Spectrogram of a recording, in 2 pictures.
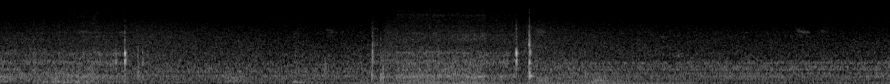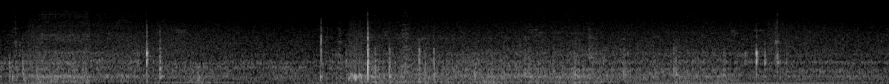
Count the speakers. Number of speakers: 0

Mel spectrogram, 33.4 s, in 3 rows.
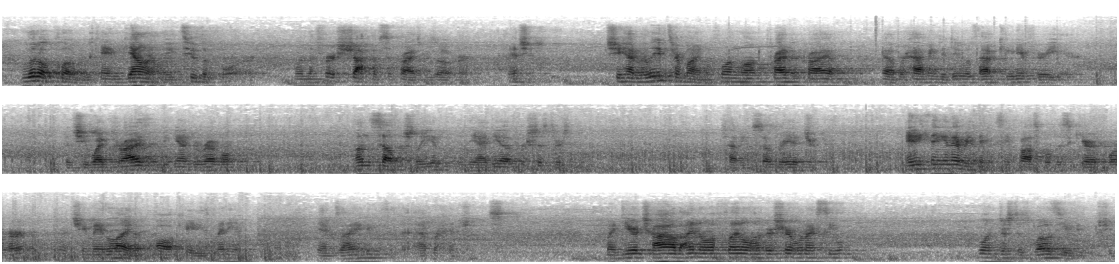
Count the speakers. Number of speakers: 1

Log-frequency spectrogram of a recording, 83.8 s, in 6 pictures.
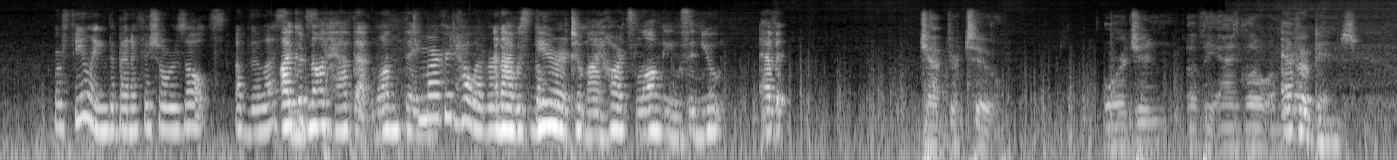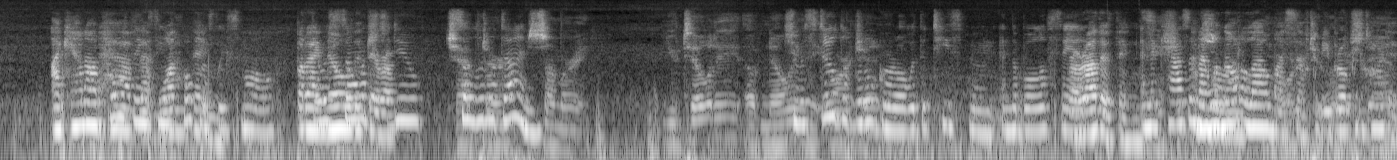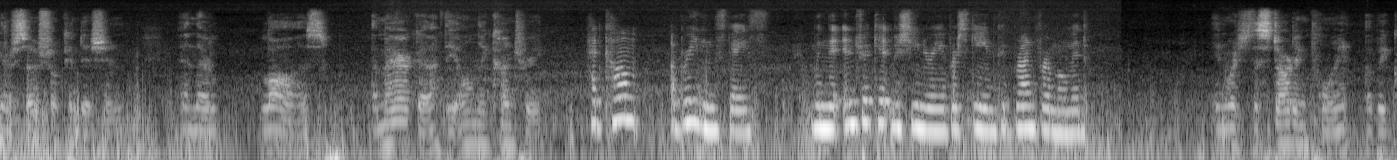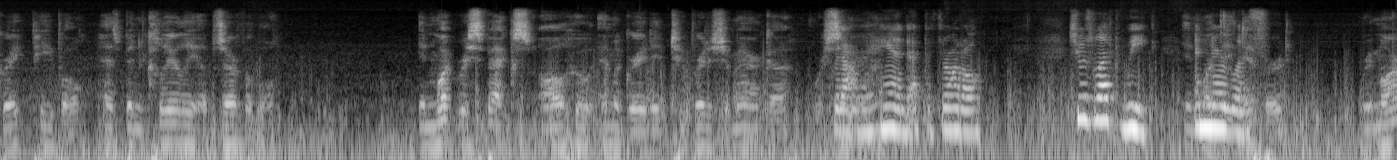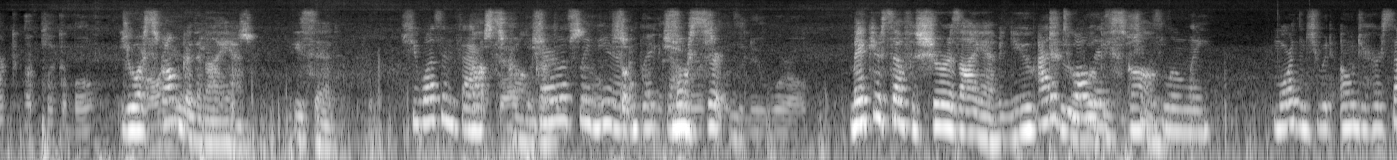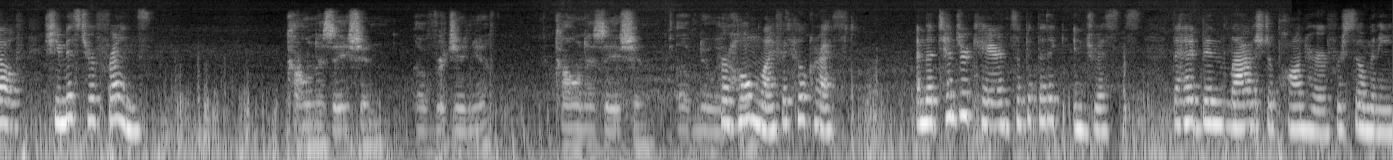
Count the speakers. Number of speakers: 3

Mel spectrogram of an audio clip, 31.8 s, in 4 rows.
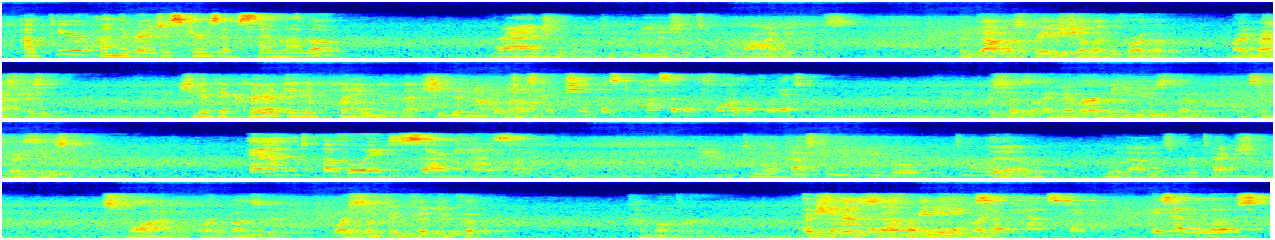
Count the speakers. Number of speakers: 5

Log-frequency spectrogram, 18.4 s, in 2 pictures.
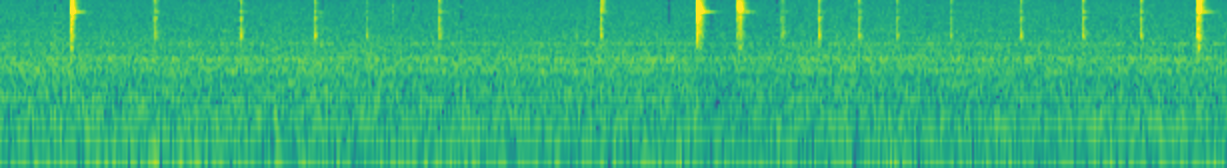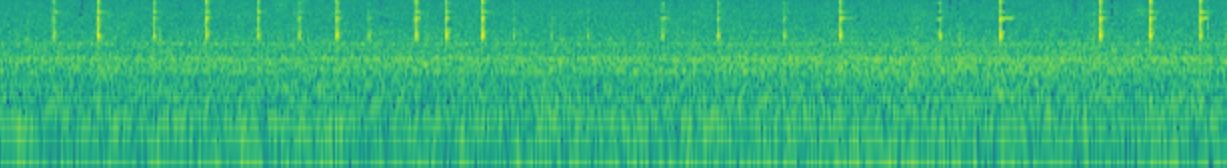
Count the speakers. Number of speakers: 0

